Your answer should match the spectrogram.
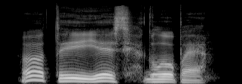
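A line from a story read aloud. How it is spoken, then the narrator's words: Sighing. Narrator (Russian): вздохнул Лесь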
